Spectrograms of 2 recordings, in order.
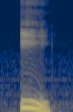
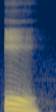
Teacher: En ruso se pronuncia como una vocal cerrada anterior no redondeada, i. En ucraniano, esta misma grafía corresponde a una vocal cerrada central no redondeada, e. Un sonido más central y diferente a la i ucraniana, que sí representa i, similar a la i rusa.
